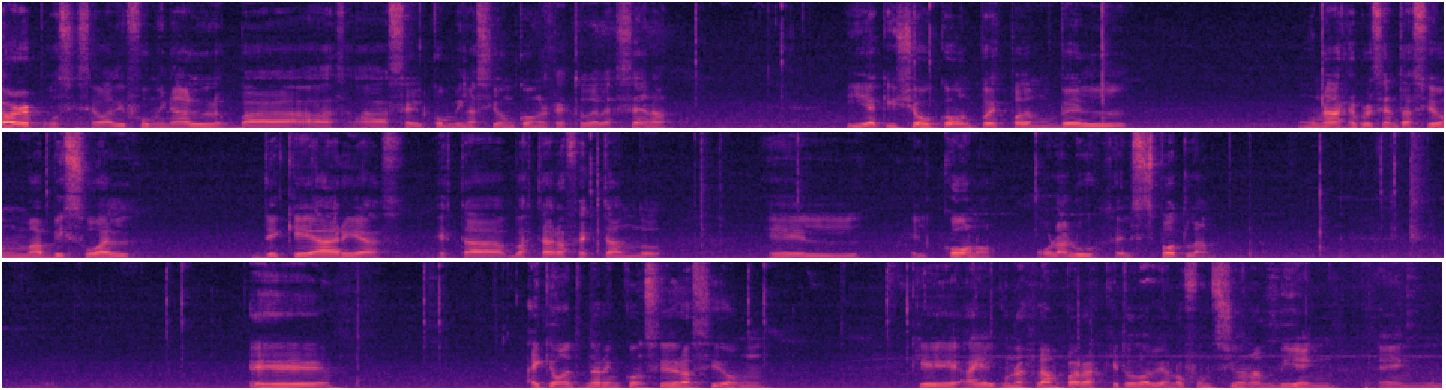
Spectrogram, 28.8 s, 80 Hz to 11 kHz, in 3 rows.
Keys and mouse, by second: 5.0-7.8 drag, 7.8-9.4 middle drag, 10.4 click, 15.4-17.2 drag, 19.2-24.2 drag, 24.6-27.4 drag.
